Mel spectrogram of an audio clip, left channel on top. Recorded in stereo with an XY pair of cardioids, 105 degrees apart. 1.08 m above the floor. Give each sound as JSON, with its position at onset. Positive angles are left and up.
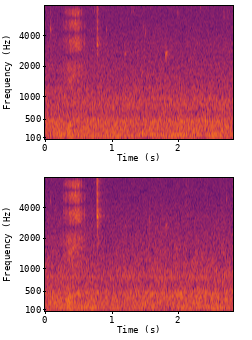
{"t": 0.3, "sound": "tearing paper", "azimuth_deg": -25}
